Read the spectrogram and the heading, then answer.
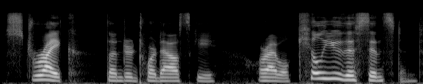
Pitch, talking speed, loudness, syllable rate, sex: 185 Hz, 140 wpm, -20 LUFS, 4.7 syllables/s, female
